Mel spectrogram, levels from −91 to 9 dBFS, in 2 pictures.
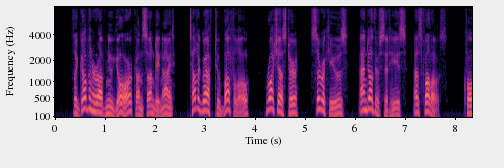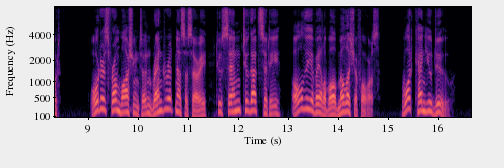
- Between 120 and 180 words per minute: Yes, slow, 135 wpm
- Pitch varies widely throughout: Yes, wide, 6.6 semitones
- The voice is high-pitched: No, medium, 175 Hz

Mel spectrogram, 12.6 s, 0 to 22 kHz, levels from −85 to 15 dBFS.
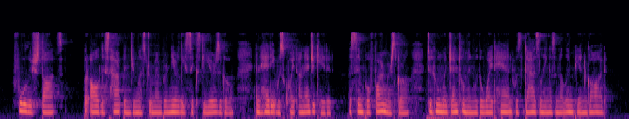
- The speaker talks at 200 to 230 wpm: No, average, 165 wpm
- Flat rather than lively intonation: Yes, narrow, 1.3 semitones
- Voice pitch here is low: No, medium, 170 Hz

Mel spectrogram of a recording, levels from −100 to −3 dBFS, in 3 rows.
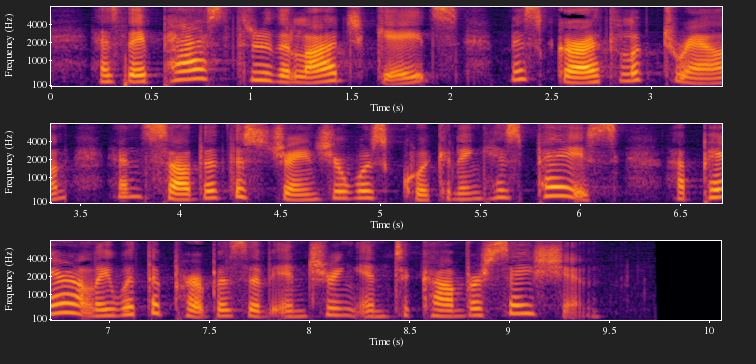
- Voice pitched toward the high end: Yes, high, 245 Hz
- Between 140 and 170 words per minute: Yes, average, 165 wpm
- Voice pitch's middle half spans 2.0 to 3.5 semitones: No, wide, 5.6 semitones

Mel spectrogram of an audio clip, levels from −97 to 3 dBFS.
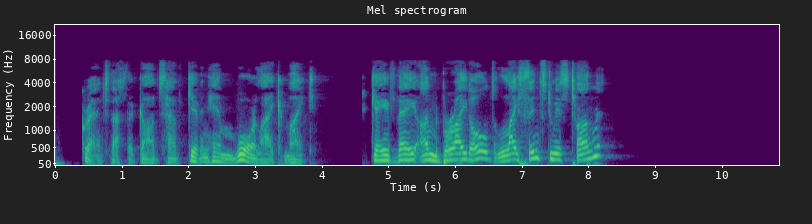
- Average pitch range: No, wide, 8.6 semitones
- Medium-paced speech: No, slow, 90 wpm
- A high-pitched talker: No, medium, 145 Hz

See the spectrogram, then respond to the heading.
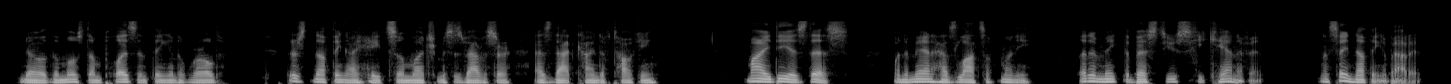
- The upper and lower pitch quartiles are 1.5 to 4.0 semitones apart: Yes, average, 3.3 semitones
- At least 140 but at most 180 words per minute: No, average, 195 wpm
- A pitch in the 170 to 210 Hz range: No, low, 100 Hz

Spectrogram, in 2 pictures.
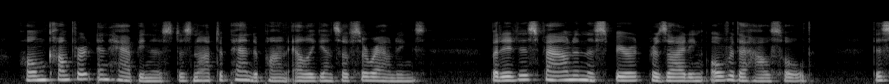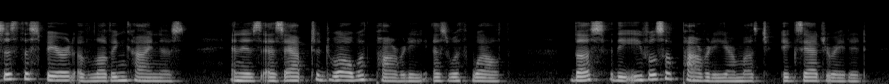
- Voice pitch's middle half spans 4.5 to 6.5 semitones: No, average, 3.4 semitones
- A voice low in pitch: No, medium, 175 Hz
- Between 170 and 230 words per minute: No, average, 160 wpm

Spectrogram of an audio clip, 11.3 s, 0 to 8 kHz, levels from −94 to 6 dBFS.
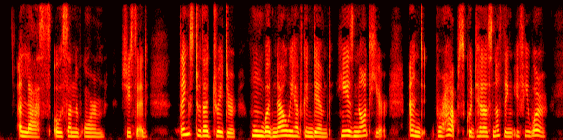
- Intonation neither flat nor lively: Yes, average, 3.0 semitones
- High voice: Yes, very high, 250 Hz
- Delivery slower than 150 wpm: No, average, 160 wpm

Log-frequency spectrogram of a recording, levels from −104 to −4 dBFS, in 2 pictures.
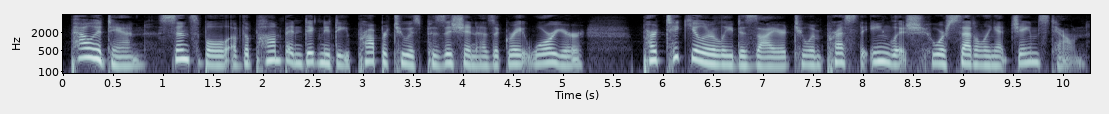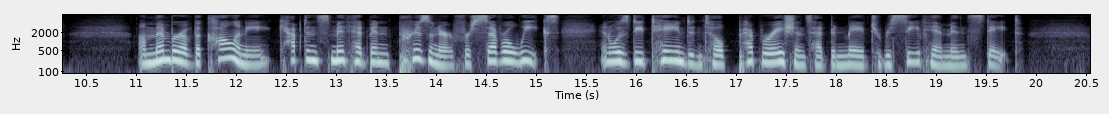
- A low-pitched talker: No, high, 195 Hz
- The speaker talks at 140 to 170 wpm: Yes, average, 150 wpm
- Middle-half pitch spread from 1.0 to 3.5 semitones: No, average, 4.7 semitones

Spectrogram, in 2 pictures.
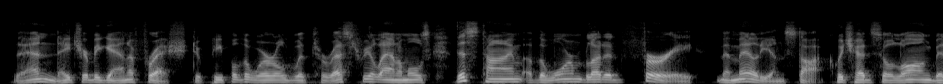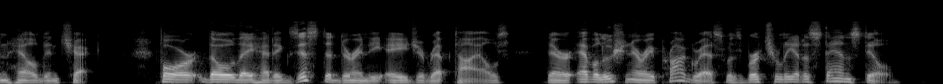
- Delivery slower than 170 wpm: Yes, average, 150 wpm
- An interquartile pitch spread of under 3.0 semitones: No, average, 3.9 semitones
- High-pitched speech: No, low, 105 Hz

